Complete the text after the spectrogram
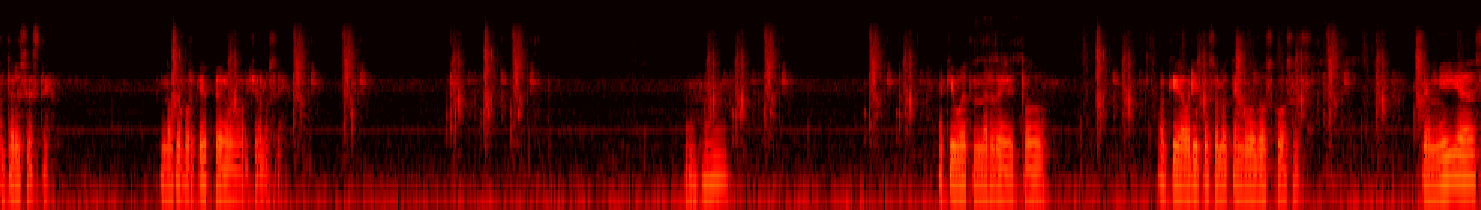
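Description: Dirt blocks are set down with soft, dull thuds.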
